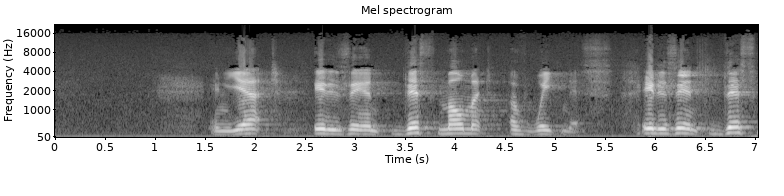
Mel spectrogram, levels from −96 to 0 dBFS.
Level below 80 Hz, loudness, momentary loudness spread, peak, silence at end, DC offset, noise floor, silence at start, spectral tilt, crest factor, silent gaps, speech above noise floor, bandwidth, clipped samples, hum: -48 dBFS; -15 LUFS; 20 LU; 0 dBFS; 0 s; under 0.1%; -46 dBFS; 1.2 s; -3.5 dB/octave; 18 dB; none; 29 dB; 16 kHz; under 0.1%; none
